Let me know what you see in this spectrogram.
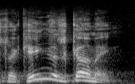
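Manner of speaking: acted very loud shout in herald voice. Speaker acting out a herald announcing a king's arrival, acting out a very loud shout. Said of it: "they would shout with a very loud voice".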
